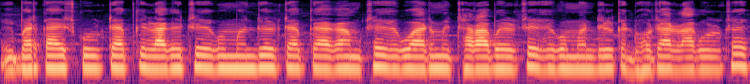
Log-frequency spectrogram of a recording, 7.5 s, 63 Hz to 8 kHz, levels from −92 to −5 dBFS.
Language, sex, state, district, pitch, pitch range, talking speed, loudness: Maithili, male, Bihar, Supaul, 155 Hz, 155-160 Hz, 200 wpm, -19 LUFS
